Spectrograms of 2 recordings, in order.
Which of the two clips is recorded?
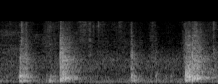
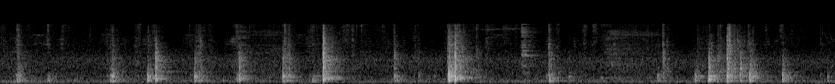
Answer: second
